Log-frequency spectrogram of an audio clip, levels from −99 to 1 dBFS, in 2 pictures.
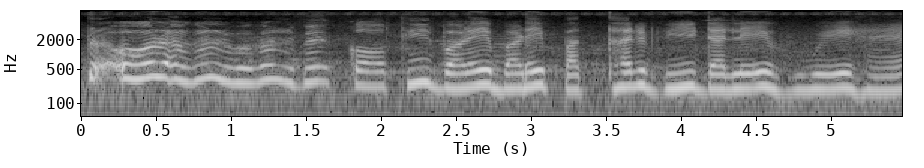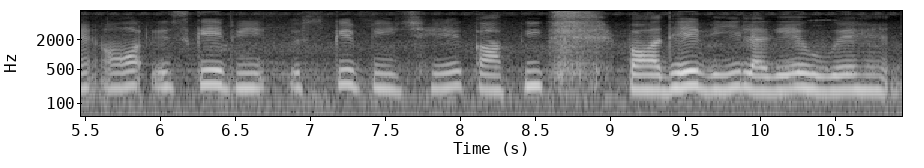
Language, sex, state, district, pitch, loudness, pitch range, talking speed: Hindi, female, Uttar Pradesh, Jalaun, 215 Hz, -26 LUFS, 195-240 Hz, 115 wpm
